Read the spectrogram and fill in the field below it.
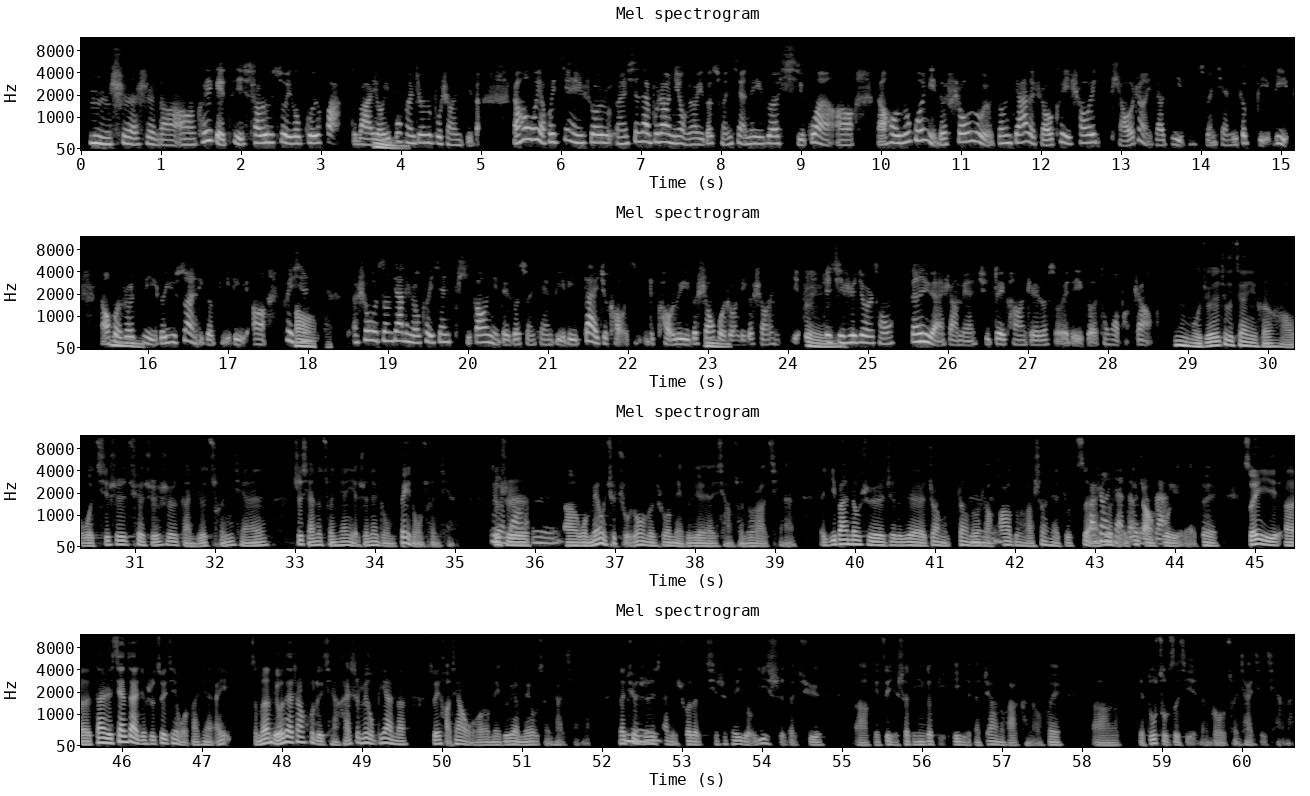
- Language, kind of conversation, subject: Chinese, advice, 我该如何避免生活水平随着收入增加而不断提高、从而影响储蓄和预算？
- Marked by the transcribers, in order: other background noise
